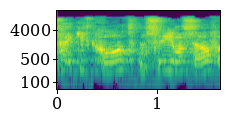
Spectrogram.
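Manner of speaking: ordinary talk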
